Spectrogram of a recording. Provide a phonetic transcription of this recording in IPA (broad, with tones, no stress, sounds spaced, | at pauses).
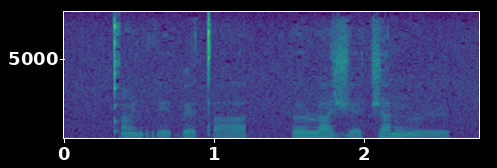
qʼ ẽ˦˨ r e˨˩˦ ɓ ɛ˨˩ tʼ a˨˥ | ə˥ ɹ a˦˨ ʒ ɛ˨˩˦ t͡ʃ a˥ ɾ ũ˨˩˦ ɹ ø˨˥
